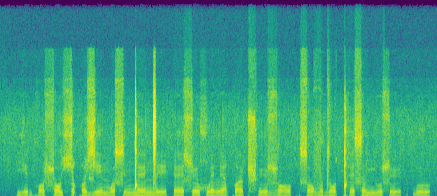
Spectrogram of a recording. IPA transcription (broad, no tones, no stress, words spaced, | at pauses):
jebʱɔɬɔçʌ qʷʌʑemɔ sʏŋ͡ǃɛŋ͡ǀe | ɛɬʏχʷɛ lɛqʷʌʈ͡ʂʰʏɮɔ | sɔvʌdɔǃʰɛ sʌɲʊɬʏ | ɓʊ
